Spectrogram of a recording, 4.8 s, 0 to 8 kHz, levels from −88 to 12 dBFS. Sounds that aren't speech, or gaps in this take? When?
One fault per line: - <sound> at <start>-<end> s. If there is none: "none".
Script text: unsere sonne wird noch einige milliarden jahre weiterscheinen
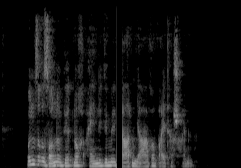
- dropout at 2.3-2.4 s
